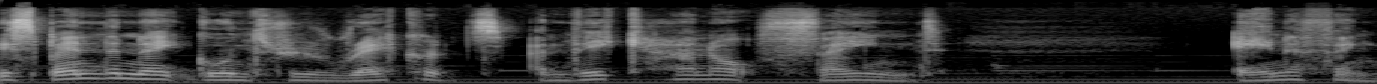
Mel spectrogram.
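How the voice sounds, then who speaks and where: Over music in the background, a man talks at a fairly slow pace and a medium pitch. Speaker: podcast host. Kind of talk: podcast true story narration. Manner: casual, humorous.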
